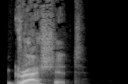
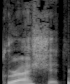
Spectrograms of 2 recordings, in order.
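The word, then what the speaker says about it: Gratiot: There's a pronunciation for this. Graciot. I'm not sure. – It's Graciot. – Graciot? – Graciot. Okay. Yep. – Graciot. – I was told to remember it by just remembering it's grass shit.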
